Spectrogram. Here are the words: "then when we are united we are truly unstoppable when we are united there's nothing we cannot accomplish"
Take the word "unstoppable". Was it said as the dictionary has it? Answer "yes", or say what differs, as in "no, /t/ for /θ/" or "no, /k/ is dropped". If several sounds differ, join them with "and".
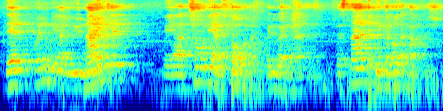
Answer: no, /n/ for /l/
